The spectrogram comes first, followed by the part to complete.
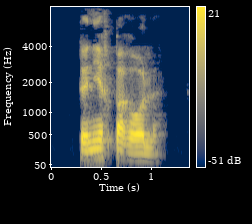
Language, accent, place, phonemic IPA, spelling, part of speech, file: French, France, Lyon, /tə.niʁ pa.ʁɔl/, tenir parole, verb, LL-Q150 (fra)-tenir parole.wav
- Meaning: to keep one's word, to deliver the goods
